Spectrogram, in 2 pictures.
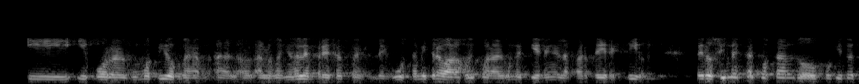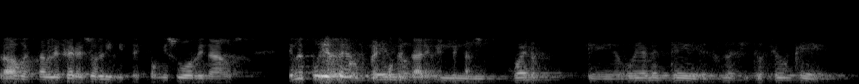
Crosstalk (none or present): present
